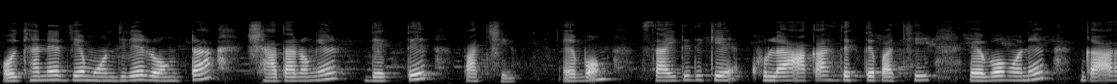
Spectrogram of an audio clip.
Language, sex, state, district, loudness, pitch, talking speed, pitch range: Bengali, female, Assam, Hailakandi, -18 LUFS, 190 Hz, 95 wpm, 175-205 Hz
